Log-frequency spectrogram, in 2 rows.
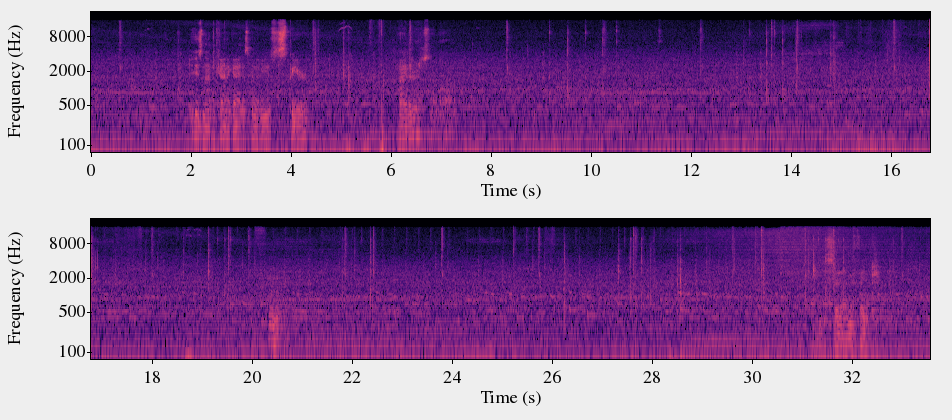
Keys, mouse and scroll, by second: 0.1-1.2 middle drag, 2.5 d, 3.7 d, 3.8 d, 5.1 KP_1, 12.9 middle click, 14.9 KP_1, 18.6-20.0 middle drag, 20.4 middle click, 22.3-25.9 middle drag, 27.3-28.6 middle drag, 28.6 KP_1, 30.4 middle click.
